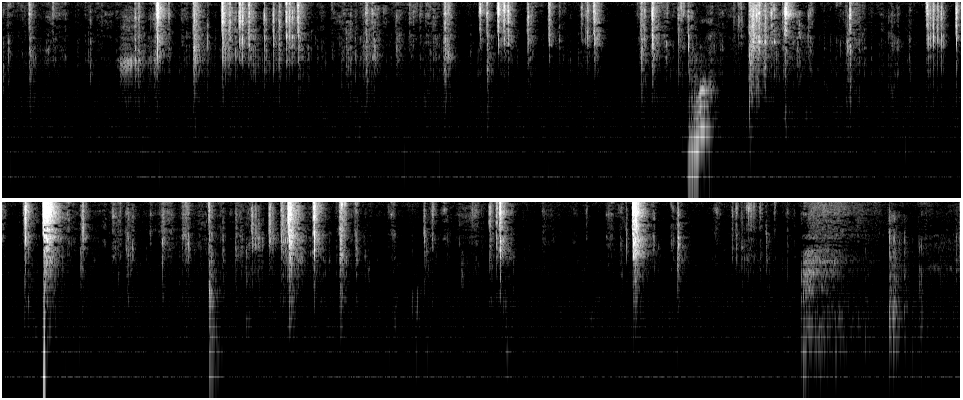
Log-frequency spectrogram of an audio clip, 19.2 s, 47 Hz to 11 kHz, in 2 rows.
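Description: Plastic clicks and rattles of a vintage Generation 2 Optimus Prime toy being transformed by hand from truck cab to robot, its parts being swung and snapped into place, with the sharpest click about ten seconds in.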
